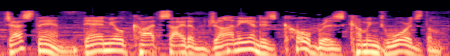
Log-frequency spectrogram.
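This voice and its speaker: A man's voice: mid-range voice, big pitch swings, normal speed, a bit bright. A man reading scripted storybook narration as the narrator of a read-along tale. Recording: dull cassette tape with music.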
